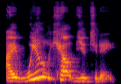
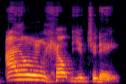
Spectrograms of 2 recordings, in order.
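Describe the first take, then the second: First: 'I will' is said as two full words. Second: 'I will' is contracted into one syllable. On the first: "exaggerating the sounds"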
